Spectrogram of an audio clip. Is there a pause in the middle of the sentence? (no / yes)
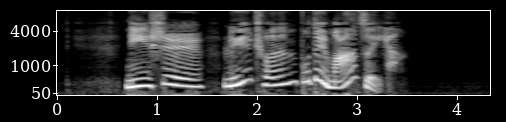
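no. The sentence is said in one breath. The answer does not match the question. The speaker calls it right.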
